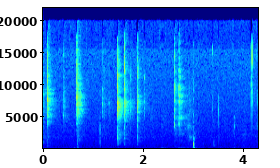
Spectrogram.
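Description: Computer keyboard typing and mouse clicks at a desk while a resource name is entered, a quiet, close run of irregular light taps and clicks with a few brief pauses.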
